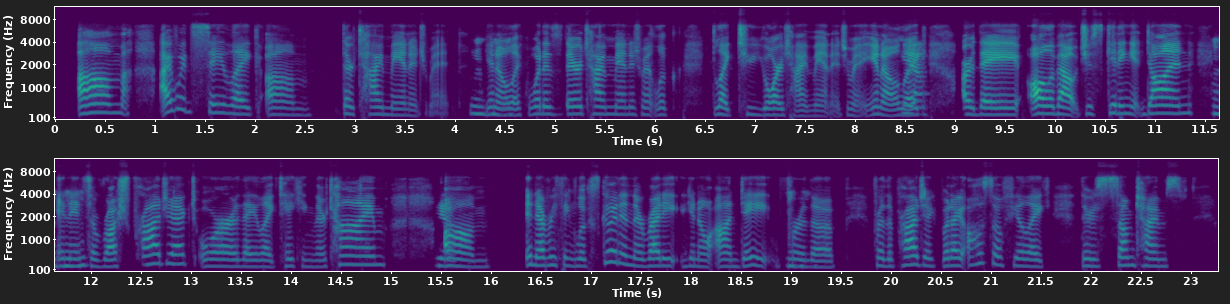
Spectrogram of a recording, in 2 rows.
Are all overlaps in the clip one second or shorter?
Yes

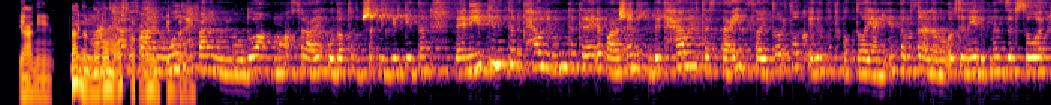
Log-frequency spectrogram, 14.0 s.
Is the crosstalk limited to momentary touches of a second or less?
No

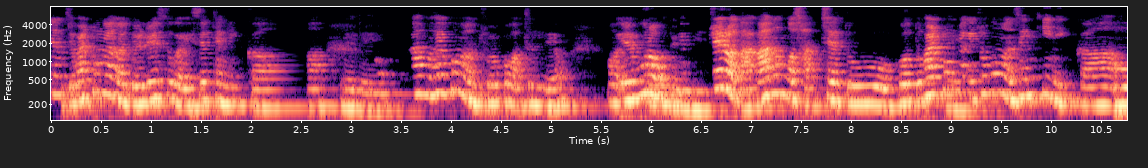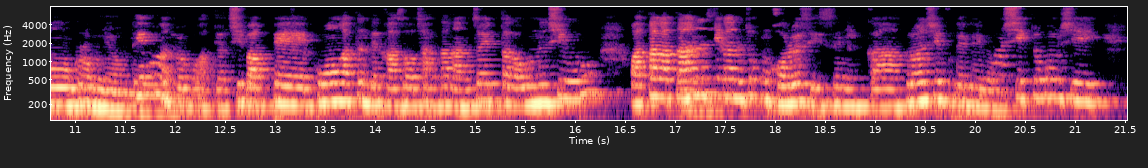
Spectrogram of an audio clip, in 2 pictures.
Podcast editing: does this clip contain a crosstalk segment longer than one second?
No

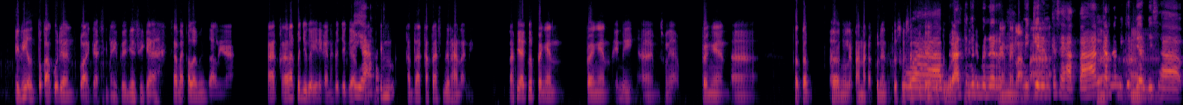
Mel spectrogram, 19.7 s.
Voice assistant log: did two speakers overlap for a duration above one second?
Yes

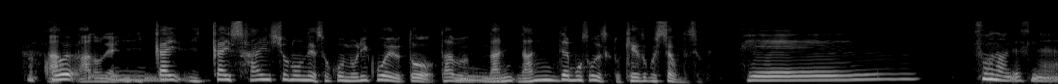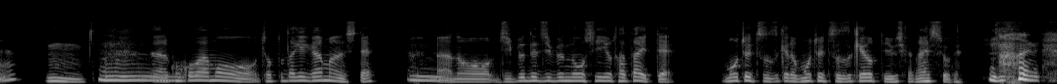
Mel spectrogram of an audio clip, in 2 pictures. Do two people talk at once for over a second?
Yes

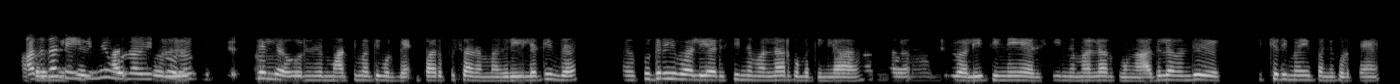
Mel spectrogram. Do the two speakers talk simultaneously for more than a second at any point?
Yes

